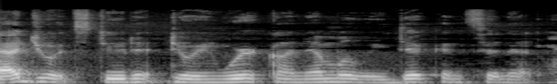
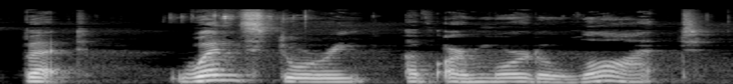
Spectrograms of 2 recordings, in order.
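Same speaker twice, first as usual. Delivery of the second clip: ordinary talk, nothing marked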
